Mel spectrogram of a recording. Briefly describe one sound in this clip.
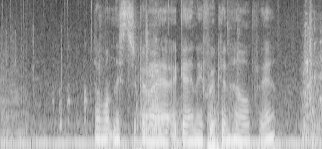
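A fire crackles softly in a stove.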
